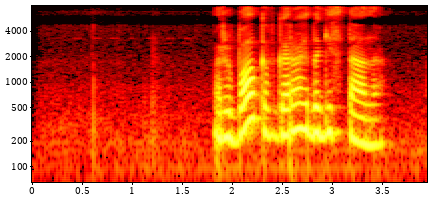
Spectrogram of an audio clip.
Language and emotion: Russian, positive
